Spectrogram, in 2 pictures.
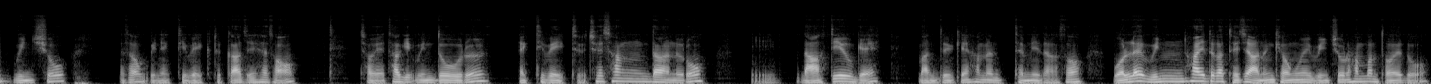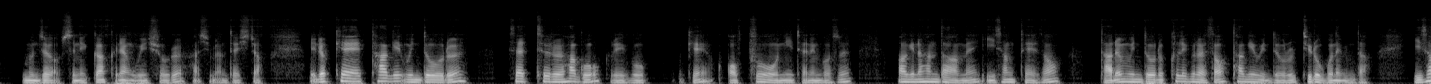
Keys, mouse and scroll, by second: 11.8 ctrl+alt+space, 16.2 KP_0, 24.2 click.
